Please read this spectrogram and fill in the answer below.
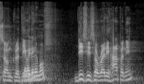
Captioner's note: speaking spanish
